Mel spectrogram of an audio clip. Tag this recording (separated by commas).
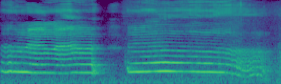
Speech, Human voice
